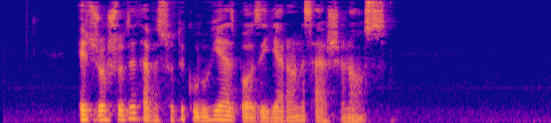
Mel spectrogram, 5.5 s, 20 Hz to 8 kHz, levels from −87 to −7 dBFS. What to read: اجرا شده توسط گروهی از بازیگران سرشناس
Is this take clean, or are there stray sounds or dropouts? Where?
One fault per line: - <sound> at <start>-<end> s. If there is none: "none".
none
